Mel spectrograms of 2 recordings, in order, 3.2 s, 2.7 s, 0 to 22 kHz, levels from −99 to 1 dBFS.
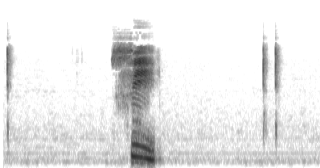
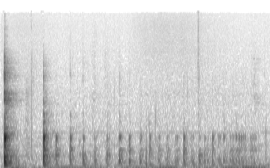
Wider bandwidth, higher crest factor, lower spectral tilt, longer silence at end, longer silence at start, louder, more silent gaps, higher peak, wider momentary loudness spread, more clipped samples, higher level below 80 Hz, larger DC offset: second, 12 kHz vs 16.5 kHz; about the same, 26 dB vs 30 dB; second, -1.5 dB/octave vs -7 dB/octave; first, 0.55 s vs 0 s; first, 1.1 s vs 0.05 s; first, -17 LUFS vs -35 LUFS; neither; about the same, 0 dBFS vs -2 dBFS; first, 22 LU vs 15 LU; neither; second, -76 dBFS vs -50 dBFS; neither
